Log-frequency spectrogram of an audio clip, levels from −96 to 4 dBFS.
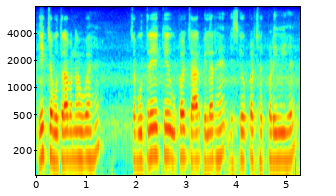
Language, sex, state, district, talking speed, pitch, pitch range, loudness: Hindi, male, Uttar Pradesh, Lucknow, 190 wpm, 160 Hz, 155-170 Hz, -17 LUFS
